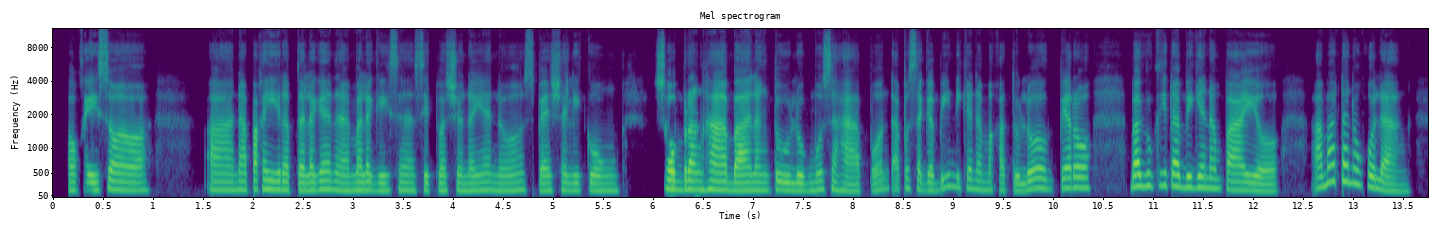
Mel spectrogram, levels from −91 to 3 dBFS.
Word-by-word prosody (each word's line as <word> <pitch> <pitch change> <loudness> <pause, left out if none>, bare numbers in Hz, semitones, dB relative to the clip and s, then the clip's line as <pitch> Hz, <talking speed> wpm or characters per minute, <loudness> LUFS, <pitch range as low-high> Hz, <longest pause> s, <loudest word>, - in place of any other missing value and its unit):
Okey 155 0 0
so 175 +3 +1
ah, 155 -2 0 0.7
napakahirap 170 -1 +1
talaga 155 +3 +2
na 155 -2 0
malagay 150 -1 0
sa 155 0 -3
sitwasyon 150 0 -3
na 150 - 0
'yan 160 0 -2
'no? 150 +2 -3
Specially 150 +1 -3
kung 145 -1 -3 0.3
sobrang 180 -1 +4
haba 165 -2 +4
ng 155 -1 -4
tulog 155 -2 +1
mo 155 +3 -2
sa 175 0 -4
hapon 140 - -2
tapos 190 - -5
sa 170 - -2
gabi 160 +8 -2
hindi 225 - -6
ka 190 - -1
na 175 - -2
makatulog, 160 +4 -1
pero 205 +1 +1 0.3
bago 235 +2 +4
kita 245 -1 +1
bigyan 210 -1 +2
ng 190 - -5
payo, 155 -5 +2 0.3
ah, 210 +2 -1
matanong 320 -4 0
ko 225 - +3
lang, 140 -6 -1
160 Hz, 165 wpm, -22 LUFS, 150-180 Hz, 0.7 s, sobrang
